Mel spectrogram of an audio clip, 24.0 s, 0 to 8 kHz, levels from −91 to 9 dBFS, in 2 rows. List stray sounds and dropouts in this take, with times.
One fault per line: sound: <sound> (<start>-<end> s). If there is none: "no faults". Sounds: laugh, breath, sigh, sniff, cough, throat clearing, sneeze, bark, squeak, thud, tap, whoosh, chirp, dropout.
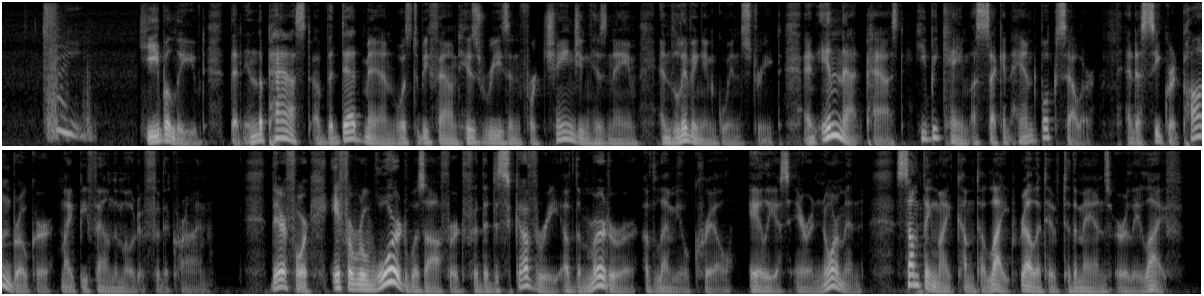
sound: sneeze (0.2-1.0 s)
